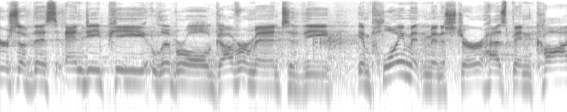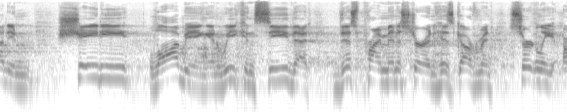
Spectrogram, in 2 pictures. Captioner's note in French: voix de l'interprète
